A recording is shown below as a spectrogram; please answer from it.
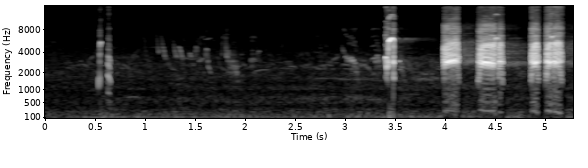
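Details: Faint chirps of small birds, then a Black francolin bursts into its call: a sharp note and a run of loud, harsh, grating notes in quick pairs.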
